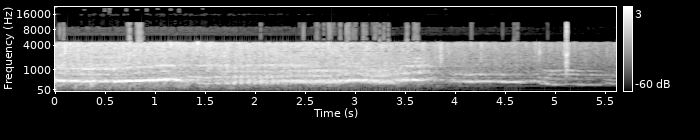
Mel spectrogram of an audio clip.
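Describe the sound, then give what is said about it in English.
A long, moaning underwater whale call glides up and down in pitch over a steady murky hum, fading slightly toward the end with a brief click near the close. “Some of it comes from wildlife, like whales or porpoises.”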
